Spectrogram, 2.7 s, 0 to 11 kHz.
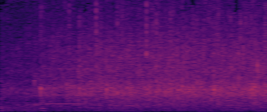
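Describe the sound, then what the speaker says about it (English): A crowd at the Crufts 2020 terrier group judging breaks into sustained applause and cheering as a Russell Terrier enters the ring, a steady wash of clapping heard from a distance throughout. "Oh, big cheer there."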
